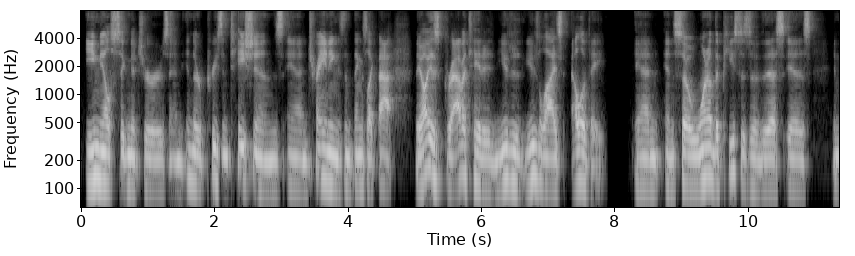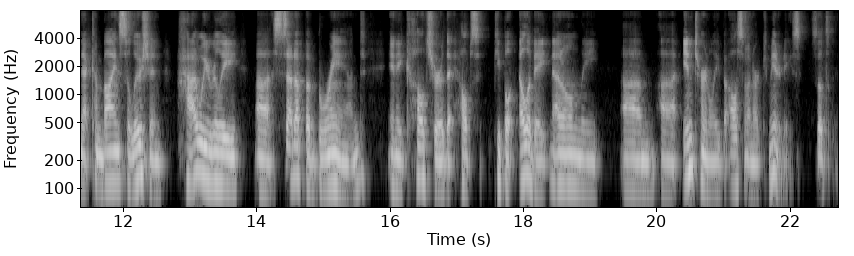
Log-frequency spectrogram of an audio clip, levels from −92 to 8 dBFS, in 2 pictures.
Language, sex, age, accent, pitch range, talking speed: English, male, 40-59, American, 110-145 Hz, 160 wpm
